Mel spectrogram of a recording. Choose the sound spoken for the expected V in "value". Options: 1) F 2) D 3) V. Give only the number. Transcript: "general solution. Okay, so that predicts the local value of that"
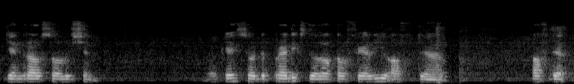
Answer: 1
